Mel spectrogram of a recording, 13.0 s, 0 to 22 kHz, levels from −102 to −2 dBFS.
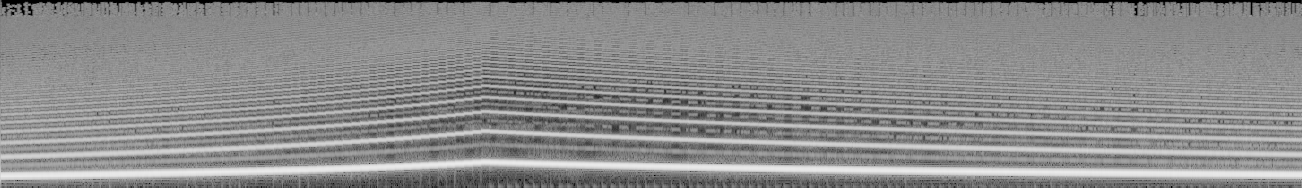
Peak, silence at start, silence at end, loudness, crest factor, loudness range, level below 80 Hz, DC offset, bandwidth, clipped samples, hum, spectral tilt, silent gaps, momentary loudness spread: -2 dBFS; 0 s; 0 s; -13 LUFS; 10 dB; 1 LU; -66 dBFS; under 0.1%; over 20 kHz; under 0.1%; none; -4 dB/octave; none; 1 LU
